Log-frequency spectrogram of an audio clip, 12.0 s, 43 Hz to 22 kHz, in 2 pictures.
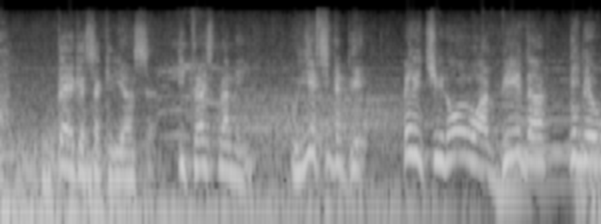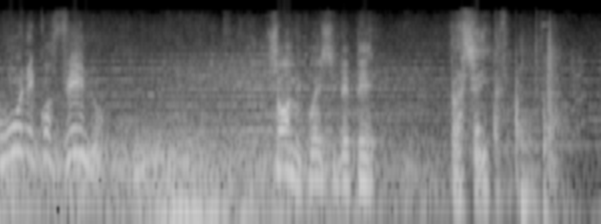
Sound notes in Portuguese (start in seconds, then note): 5.8 trovão; 6.9 música tensa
